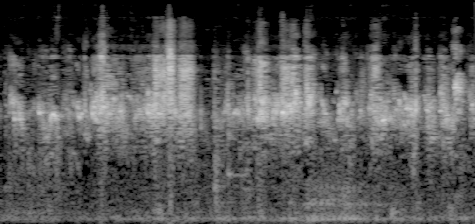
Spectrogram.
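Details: Budgerigars in a home chatter in rolling, squeaky warbles and quick chirps, rising and falling in loudness.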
